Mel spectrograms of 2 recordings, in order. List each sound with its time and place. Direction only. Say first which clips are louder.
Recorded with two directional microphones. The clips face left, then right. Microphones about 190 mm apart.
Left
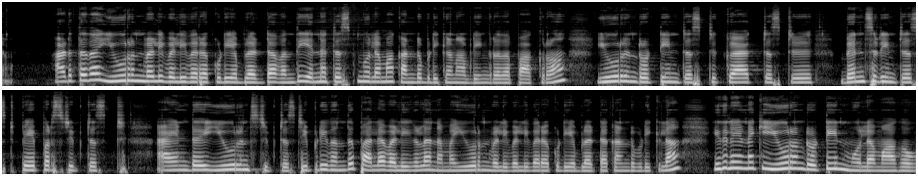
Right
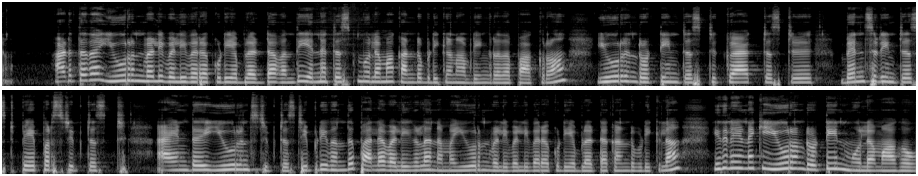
0.5 s speech: left 6 dB; 40° left (ahead or behind)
